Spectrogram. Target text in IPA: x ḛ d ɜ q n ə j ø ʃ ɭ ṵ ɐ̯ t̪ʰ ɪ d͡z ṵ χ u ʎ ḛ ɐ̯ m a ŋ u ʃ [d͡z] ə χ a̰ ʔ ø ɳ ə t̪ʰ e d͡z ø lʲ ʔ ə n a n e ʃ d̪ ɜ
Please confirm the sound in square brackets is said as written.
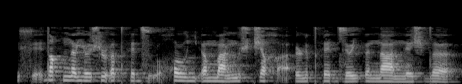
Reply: no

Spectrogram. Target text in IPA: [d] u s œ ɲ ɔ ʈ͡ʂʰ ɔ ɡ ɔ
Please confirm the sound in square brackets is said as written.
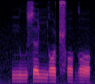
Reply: no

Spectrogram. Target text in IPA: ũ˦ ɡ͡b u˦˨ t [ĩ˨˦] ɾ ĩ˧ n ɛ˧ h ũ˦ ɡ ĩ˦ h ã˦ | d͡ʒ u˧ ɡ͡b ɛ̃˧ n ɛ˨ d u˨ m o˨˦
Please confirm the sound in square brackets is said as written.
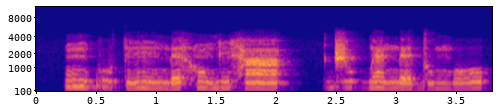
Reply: yes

